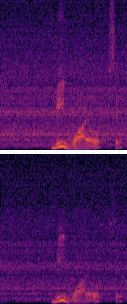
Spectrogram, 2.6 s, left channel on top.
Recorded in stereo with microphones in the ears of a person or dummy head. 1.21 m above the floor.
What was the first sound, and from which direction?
A man speaking, 55° left (ahead or behind).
